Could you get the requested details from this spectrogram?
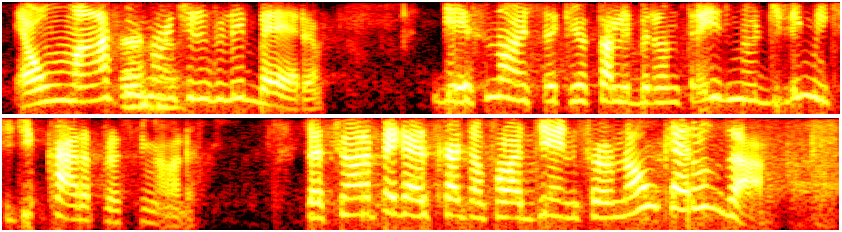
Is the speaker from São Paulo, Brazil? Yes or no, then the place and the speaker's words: yes; Americana, São Paulo, Brazil; Eu sou de Americana.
